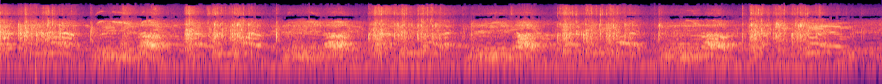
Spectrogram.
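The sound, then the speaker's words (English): Noisy protest crowd, many voices shouting together in rhythmic, repeated surges, loud and dense, like chanting that rises and falls in waves. “These noisy protests were repeated daily.”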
